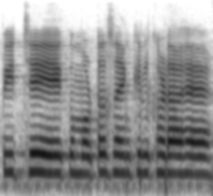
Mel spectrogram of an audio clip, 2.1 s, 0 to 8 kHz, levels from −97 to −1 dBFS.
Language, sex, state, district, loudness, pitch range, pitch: Hindi, female, Punjab, Fazilka, -14 LUFS, 235-250 Hz, 245 Hz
